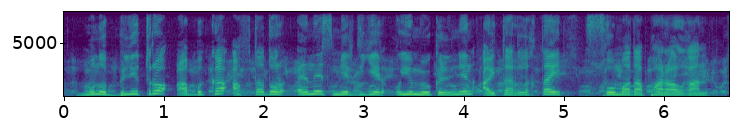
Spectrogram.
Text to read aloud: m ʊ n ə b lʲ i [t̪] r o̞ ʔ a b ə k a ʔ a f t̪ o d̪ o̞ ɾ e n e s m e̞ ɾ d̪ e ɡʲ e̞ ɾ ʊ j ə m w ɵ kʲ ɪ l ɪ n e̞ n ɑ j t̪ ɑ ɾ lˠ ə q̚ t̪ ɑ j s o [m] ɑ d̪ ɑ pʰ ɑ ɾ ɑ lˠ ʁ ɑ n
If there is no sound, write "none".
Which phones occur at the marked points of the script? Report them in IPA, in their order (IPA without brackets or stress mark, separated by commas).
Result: t̪, m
